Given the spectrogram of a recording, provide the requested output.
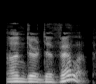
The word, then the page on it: underdevelop: British English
